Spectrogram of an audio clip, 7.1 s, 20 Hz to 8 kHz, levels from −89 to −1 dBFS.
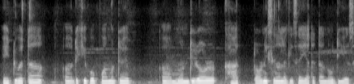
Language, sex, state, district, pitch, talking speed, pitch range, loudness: Assamese, female, Assam, Kamrup Metropolitan, 180 Hz, 125 wpm, 175-185 Hz, -14 LUFS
